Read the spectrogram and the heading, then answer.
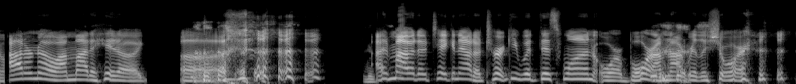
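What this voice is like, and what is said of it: Weak put-on Southern accent. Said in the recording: “your Southern accent really needs some work”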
